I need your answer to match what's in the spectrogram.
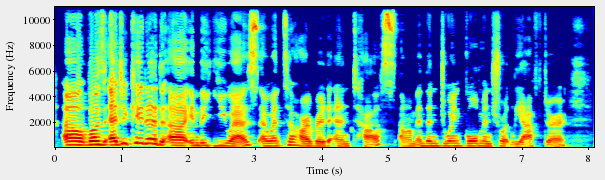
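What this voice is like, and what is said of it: Somewhat American accent. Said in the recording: “somewhat American accent”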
